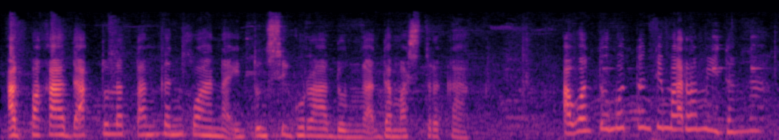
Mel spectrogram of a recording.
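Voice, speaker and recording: A woman's voice: a little high, lively intonation, brisk, pushed and bright. An actress playing a worried but determined wife and mother in an Ilocano radio drama, with an Ilocano accent. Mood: worried, insistent.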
